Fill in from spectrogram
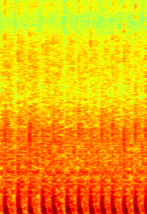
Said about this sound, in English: The last remaining guard was hidden behind a rock and was still firing at them.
